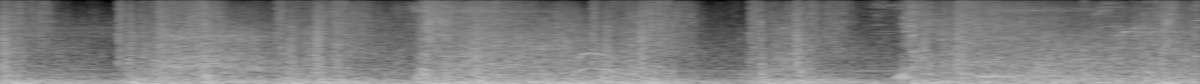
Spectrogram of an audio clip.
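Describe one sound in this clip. Fantasy battle sounds crackle and clash.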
